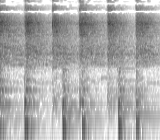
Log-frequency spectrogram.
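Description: Southern lion dance percussion: big drum, hand cymbals and gong played together in a steady beat, about two strong crashing strikes a second with lighter strokes between.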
